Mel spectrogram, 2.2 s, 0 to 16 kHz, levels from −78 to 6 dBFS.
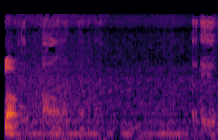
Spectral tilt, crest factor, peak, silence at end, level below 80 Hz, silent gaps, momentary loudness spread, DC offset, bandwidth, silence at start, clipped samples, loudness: -2.5 dB/octave; 26 dB; -8 dBFS; 0 s; -62 dBFS; none; 14 LU; under 0.1%; 11.5 kHz; 0.05 s; under 0.1%; -36 LUFS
